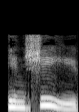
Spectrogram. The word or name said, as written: insheathe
